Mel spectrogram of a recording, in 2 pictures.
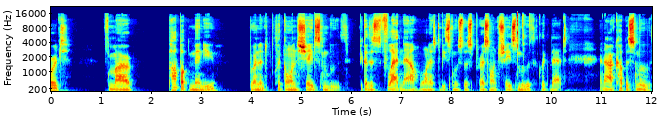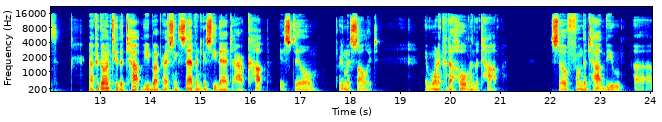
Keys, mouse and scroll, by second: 0.1 w, 10.6-11.0 scroll down 1, 11.0-14.0 middle drag, 14.3 KP_7.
